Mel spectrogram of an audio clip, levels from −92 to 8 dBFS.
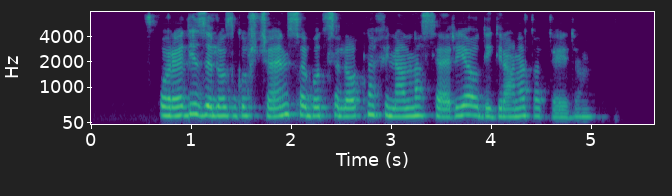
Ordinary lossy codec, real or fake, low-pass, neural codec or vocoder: none; fake; none; codec, 16 kHz, 16 kbps, FunCodec, trained on LibriTTS, 50 frames a second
